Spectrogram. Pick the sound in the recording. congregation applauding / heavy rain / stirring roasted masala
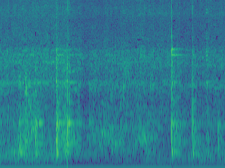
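stirring roasted masala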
